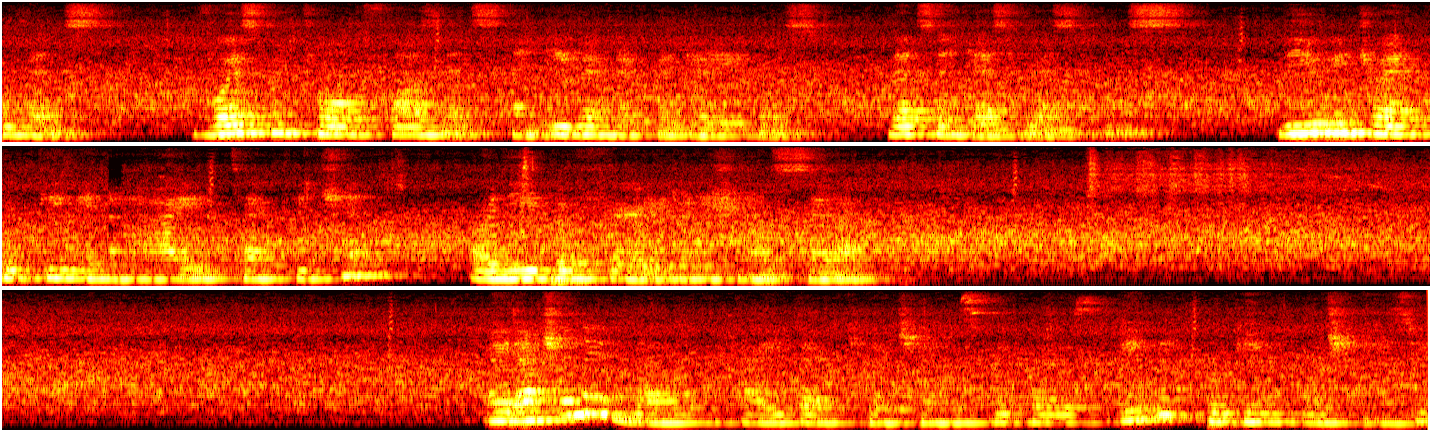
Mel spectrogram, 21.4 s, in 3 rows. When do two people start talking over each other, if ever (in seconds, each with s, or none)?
none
